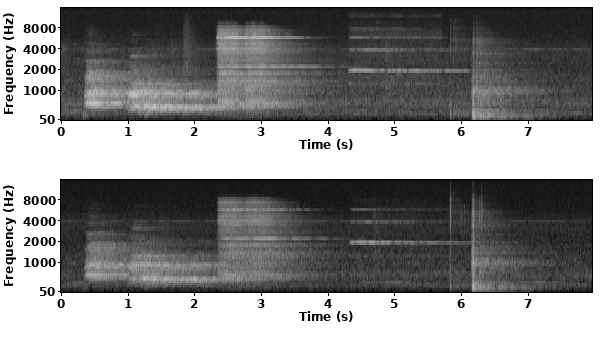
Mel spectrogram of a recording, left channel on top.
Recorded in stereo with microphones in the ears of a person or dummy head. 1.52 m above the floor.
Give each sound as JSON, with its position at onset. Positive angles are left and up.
{"t": 0.3, "sound": "a dog barking", "side_deg": 75, "distance_m": 4.0}
{"t": 2.3, "sound": "a phone ringing", "side_deg": 65, "distance_m": 1.8}
{"t": 4.3, "sound": "a flute", "side_deg": 60, "distance_m": 0.9}
{"t": 5.8, "sound": "tape being pulled", "side_deg": -50, "distance_m": 0.6}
